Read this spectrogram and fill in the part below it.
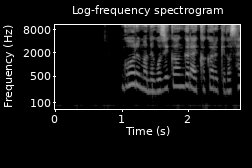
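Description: A young woman speaks close to a microphone.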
